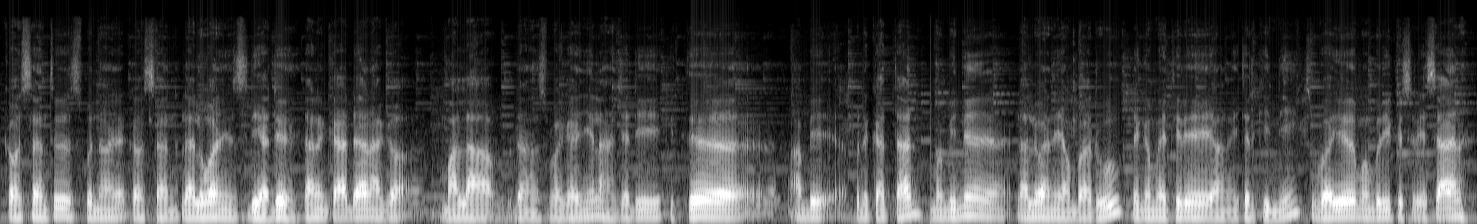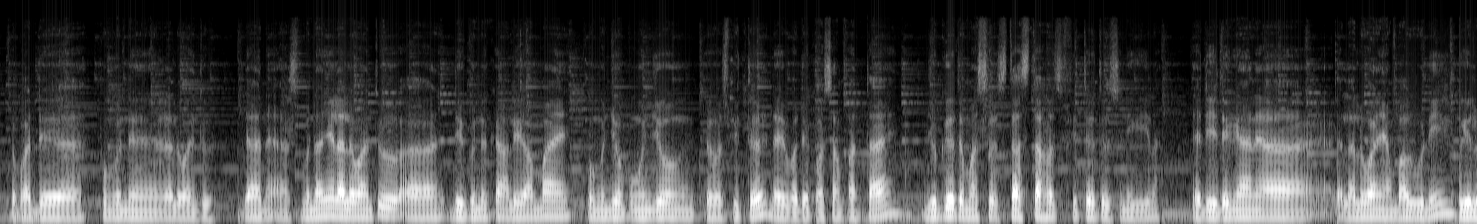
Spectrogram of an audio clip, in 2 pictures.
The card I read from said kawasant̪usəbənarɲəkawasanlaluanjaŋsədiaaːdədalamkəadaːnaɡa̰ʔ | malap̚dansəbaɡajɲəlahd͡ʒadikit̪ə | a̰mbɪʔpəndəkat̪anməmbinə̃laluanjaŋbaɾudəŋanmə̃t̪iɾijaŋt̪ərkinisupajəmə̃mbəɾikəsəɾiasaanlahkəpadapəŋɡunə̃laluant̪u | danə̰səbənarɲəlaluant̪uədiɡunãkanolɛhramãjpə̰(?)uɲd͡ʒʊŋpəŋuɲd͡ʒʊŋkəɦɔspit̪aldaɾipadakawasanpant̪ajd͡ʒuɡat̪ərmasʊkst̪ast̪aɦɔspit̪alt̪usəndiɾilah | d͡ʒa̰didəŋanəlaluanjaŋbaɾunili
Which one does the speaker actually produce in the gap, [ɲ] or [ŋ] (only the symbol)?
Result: ŋ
